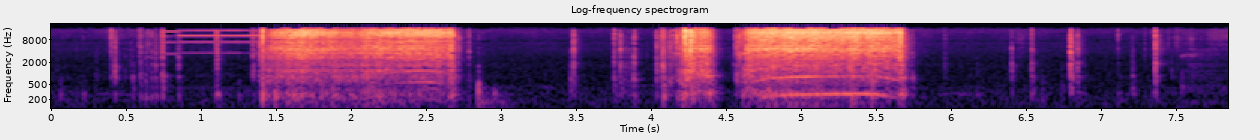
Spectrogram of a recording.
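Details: Grinder about 8 years old that throws sparks and now sounds loud and muffled: two short runs of a high, gritty whine with a rough, uneven edge. The worn, loosely seated carbon brushes are arcing inside the motor.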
